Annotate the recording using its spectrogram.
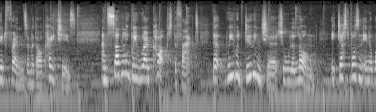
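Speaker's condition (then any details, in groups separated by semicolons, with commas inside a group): No condition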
